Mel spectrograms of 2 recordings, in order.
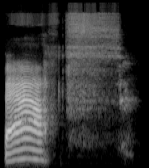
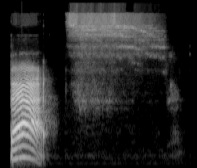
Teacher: the main difference between voiceless th and t t is a complete closure it stops the airflow entirely of your mouth and then the S comes out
